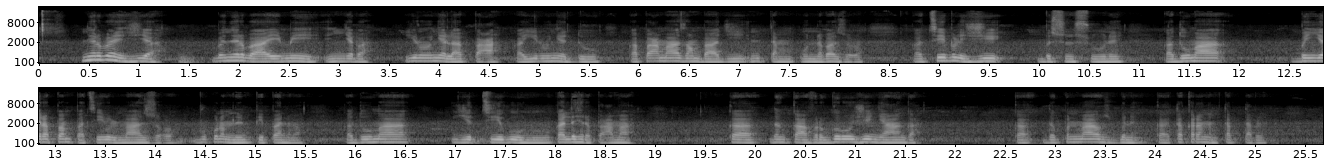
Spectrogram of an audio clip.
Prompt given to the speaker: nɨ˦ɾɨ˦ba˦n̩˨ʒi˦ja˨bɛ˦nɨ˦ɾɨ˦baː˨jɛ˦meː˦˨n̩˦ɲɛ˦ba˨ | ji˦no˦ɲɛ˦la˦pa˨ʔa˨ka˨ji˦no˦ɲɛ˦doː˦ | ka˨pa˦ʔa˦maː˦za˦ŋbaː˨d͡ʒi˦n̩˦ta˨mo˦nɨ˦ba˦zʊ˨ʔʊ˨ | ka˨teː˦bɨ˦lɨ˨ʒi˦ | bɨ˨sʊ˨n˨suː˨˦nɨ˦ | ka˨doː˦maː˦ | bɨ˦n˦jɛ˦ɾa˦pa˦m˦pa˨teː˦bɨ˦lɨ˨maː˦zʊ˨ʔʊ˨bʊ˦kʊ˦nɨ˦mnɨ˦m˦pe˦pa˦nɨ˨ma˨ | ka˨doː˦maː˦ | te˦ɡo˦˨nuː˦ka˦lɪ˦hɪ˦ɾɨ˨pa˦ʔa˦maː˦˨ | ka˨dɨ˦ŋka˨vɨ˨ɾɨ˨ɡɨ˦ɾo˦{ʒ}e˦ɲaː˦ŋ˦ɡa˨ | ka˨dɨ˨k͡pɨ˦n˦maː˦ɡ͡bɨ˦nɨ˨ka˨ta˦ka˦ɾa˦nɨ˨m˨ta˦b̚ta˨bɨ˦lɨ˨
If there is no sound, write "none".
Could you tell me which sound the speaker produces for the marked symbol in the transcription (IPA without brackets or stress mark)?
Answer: ʒ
